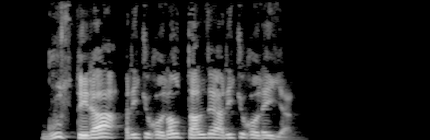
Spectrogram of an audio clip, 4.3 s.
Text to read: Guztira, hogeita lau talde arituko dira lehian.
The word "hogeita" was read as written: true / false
false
